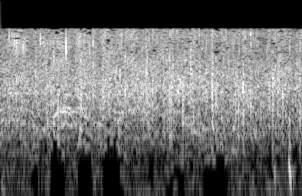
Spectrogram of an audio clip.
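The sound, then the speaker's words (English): An audience at a memorial service applauds with steady, dense clapping, a bright crackling wash of many hands that holds at an even, moderately loud level throughout, with no voices on top. “Come on, give me a hand clap, somebody in this.”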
